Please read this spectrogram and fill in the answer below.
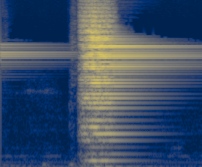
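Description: Synthesized bowed-string note from an Empress Zoia physical-modelling patch, in which filtered noise excites a Karplus-Strong delay-line resonator with the filter resonance set high, almost self-resonating. The fading tail of one note is followed, under a second in, by a new note that swells quickly, then dies away slowly with a bright high ringing.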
